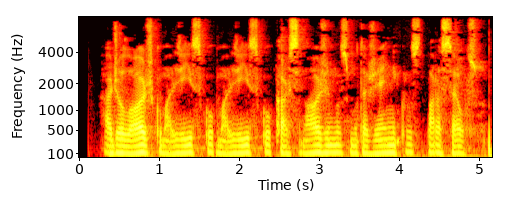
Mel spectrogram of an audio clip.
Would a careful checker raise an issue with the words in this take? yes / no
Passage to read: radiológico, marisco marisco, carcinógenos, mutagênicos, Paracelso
no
